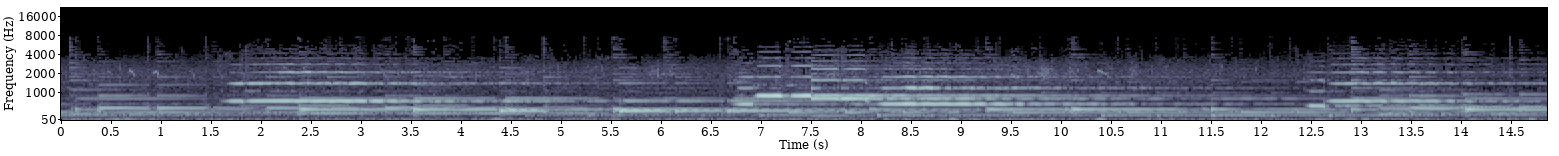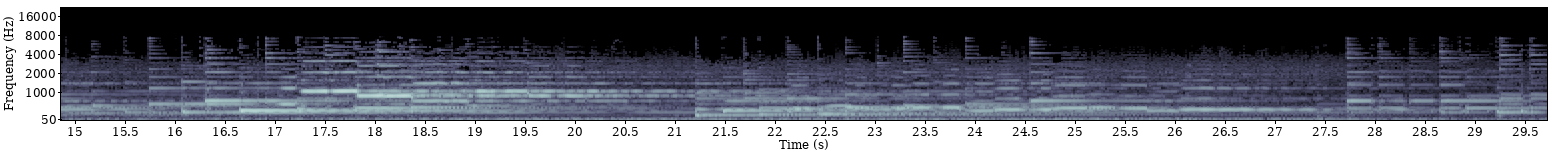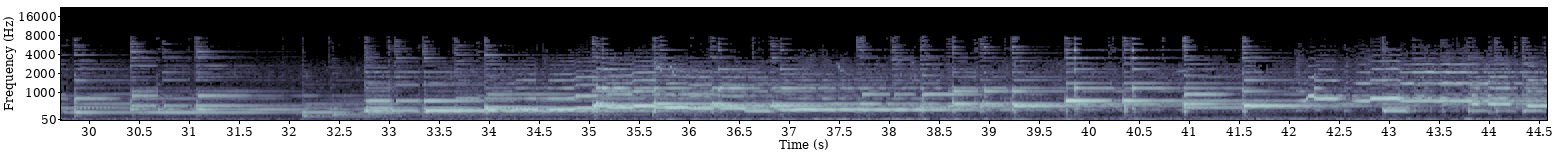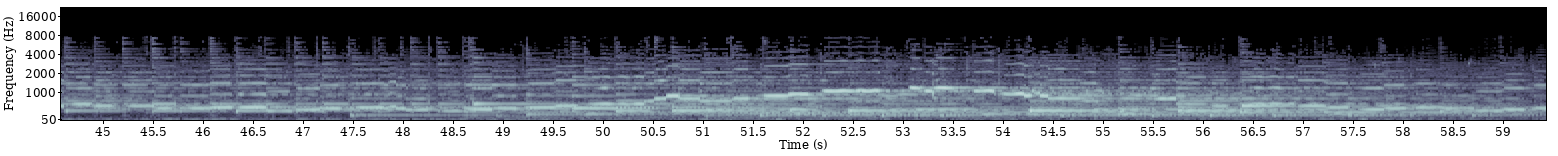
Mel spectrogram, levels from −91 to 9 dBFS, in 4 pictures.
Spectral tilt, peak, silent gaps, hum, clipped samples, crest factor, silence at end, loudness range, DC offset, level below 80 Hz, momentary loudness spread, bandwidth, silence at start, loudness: -3.5 dB/octave; -4 dBFS; none; none; under 0.1%; 16 dB; 0 s; 12 LU; under 0.1%; -44 dBFS; 16 LU; 8 kHz; 0 s; -20 LUFS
